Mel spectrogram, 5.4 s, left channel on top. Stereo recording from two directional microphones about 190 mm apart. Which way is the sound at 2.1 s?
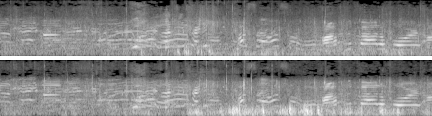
50° left (ahead or behind).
